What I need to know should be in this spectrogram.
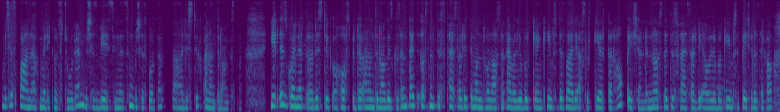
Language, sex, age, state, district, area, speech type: Kashmiri, female, 18-30, Jammu and Kashmir, Anantnag, rural, spontaneous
